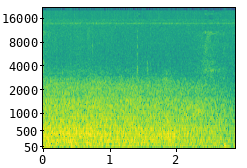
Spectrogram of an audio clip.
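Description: A Russian IL-76 aircraft drones with a heavy, steady roar of low rumbling engine noise, continuous and loud throughout, with no voices.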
